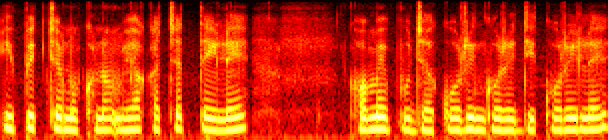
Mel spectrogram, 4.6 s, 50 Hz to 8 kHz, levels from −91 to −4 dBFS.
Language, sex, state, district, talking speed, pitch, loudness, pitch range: Wancho, female, Arunachal Pradesh, Longding, 210 wpm, 205 Hz, -17 LUFS, 200-215 Hz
